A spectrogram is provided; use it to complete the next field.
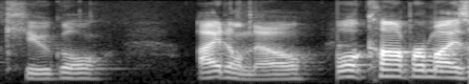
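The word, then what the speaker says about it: Cugel: that are absolutely breathtaking cudgel's Saga I've had my Knuckles wrapped that it's pronounced kugel I don't know well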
